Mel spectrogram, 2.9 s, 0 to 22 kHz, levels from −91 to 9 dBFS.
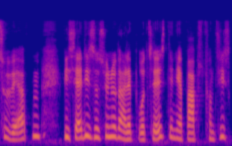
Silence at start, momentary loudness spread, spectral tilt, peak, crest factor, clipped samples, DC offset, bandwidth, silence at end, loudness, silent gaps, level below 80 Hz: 0 s; 8 LU; -4 dB/octave; -10 dBFS; 20 dB; under 0.1%; under 0.1%; 12.5 kHz; 0.05 s; -30 LUFS; none; -74 dBFS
